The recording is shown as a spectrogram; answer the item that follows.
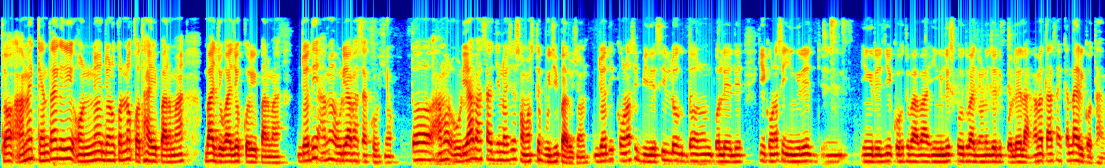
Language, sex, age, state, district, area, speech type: Odia, male, 18-30, Odisha, Nuapada, urban, spontaneous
